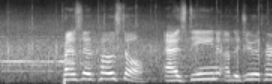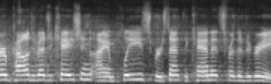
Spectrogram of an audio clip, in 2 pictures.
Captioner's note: cheers and applause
